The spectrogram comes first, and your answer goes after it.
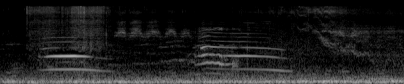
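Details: Hungry stray cat: two clear tonal meows, the first falling at the start and the second longer and sliding down around two seconds in, over a low background hum and light rustling.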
